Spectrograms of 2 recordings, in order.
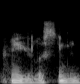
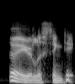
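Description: First: The voice is soft, slow and calm. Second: The voice is loud, pushy and overdone. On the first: It imitates a classical music station announcer. "it was very calm" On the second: It imitates a university station announcer. "it was very obnoxious"

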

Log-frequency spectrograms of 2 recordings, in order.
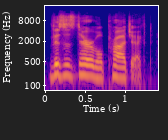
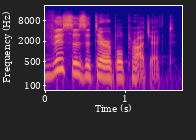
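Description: First: The stress is on the word project. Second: The stress is on the word this. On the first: "לעומת project" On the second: "אם אני שם את הדגש על this, כי זה סתם אפליקציה של עברית שמתחילים חזק ויורדים למטה"

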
